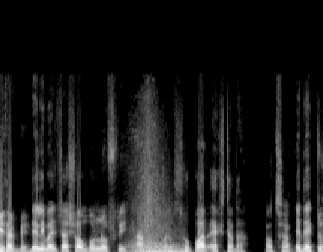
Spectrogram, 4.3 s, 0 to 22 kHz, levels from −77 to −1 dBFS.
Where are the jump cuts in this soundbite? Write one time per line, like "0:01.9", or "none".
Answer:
0:02.1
